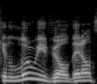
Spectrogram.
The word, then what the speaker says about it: Louisville: they say Detroit it's it's like in Louisville they don't say that they say Louisville not Louisville right in New Orleans it's New Orleans locals Say New Orleans, not New Orleans.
